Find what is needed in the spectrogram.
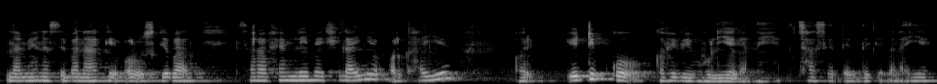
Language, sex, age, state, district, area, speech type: Hindi, female, 45-60, Bihar, Samastipur, rural, spontaneous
